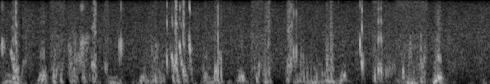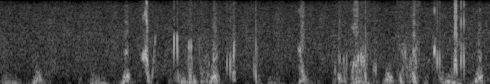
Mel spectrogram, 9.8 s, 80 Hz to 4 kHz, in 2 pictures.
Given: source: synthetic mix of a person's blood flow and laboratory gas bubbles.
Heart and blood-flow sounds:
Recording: Doppler ultrasound of blood flow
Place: precordium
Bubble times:
0.00-0.26 s: bubbles
0.49-0.98 s: bubbles
1.03-1.09 s: bubbles
1.17-1.24 s: bubbles
1.49-1.95 s: bubbles
2.01-2.26 s: bubbles
2.51-2.73 s: bubbles
2.85-3.39 s: bubbles
3.56-3.67 s: bubbles
3.72-4.29 s: bubbles
6.29-6.46 s: bubbles
6.60-7.10 s: bubbles
7.14-7.29 s: bubbles
7.40-7.51 s: bubbles
7.88-7.98 s: bubbles
8.22-8.69 s: bubbles
8.87-9.19 s: bubbles
9.21-9.37 s: bubbles
9.39-9.57 s: bubbles
From the record:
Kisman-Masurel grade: 232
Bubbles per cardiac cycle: several, 3 to 8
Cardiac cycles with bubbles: 50 to 99%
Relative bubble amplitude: moderate (0.250 to 0.450)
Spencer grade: 3 (all of the cardiac periods contain showers or single bubble signals, but not dominating or overriding the cardiac motion signals)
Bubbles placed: only in the low amplitude regions of the cardiac cycle

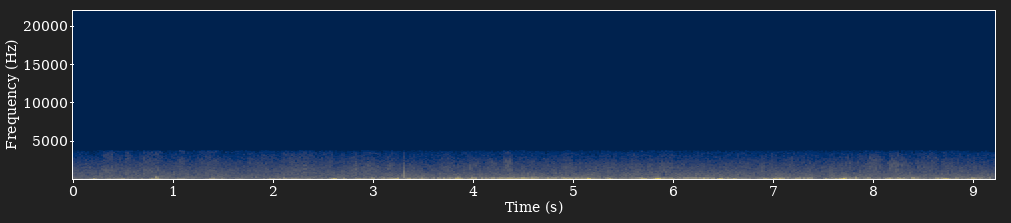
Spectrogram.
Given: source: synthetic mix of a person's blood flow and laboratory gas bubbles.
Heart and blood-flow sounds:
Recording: Doppler ultrasound of blood flow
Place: subclavian vein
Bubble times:
no bubbles
From the record:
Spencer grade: 0 (complete lack of bubble signals)

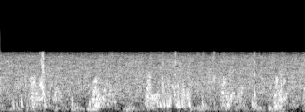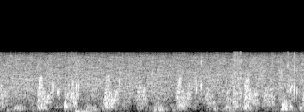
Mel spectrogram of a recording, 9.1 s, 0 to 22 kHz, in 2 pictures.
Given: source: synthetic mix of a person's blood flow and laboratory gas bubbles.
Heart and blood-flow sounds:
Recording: Doppler ultrasound of blood flow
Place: precordium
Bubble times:
0.18-0.82 s: bubbles
1.06-1.13 s: bubbles
1.31-1.58 s: bubbles
2.19-2.24 s: bubbles
2.33-2.90 s: bubbles
3.00-3.26 s: bubbles
3.38-3.50 s: bubbles
3.75-3.90 s: bubbles
4.18-4.33 s: bubbles
5.33-5.79 s: bubbles
6.34-6.44 s: bubbles
7.48-7.64 s: bubbles
7.96-8.35 s: bubbles
8.78-9.06 s: bubbles
From the record:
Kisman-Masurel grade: 243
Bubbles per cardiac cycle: several, 3 to 8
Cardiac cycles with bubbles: 100%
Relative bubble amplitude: loud (0.450 to 0.775)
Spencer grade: 3 (all of the cardiac periods contain showers or single bubble signals, but not dominating or overriding the cardiac motion signals)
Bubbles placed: anywhere in the cardiac cycle

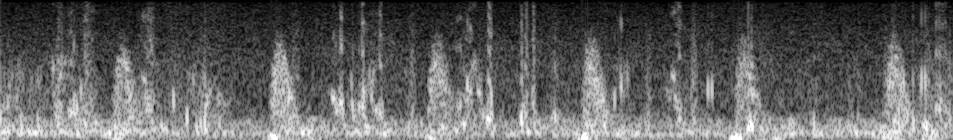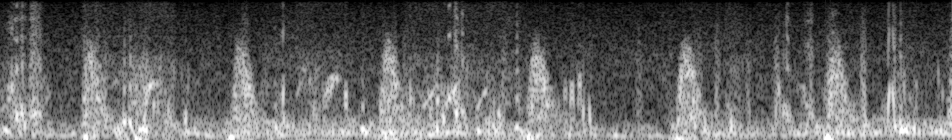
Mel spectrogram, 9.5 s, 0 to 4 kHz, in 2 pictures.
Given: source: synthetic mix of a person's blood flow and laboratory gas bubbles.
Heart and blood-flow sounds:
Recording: Doppler ultrasound of blood flow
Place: subclavian vein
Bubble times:
0.00-0.51 s: bubbles
0.54-0.61 s: bubbles
0.68-1.18 s: bubbles
1.45-1.52 s: bubbles
1.64-1.97 s: bubbles
2.19-2.54 s: bubbles
2.56-2.82 s: bubbles
2.98-3.18 s: bubbles
3.32-3.45 s: bubbles
3.52-3.60 s: bubbles
3.74-3.88 s: bubbles
4.03-4.12 s: bubbles
4.23-4.33 s: bubbles
4.44-5.04 s: bubbles
5.17-5.74 s: bubbles
5.96-6.66 s: bubbles
6.79-7.45 s: bubbles
7.55-7.76 s: bubbles
8.12-8.32 s: bubbles
8.38-8.48 s: bubbles
8.63-8.98 s: bubbles
9.16-9.53 s: bubbles
From the record:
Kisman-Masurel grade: 242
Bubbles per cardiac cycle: several, 3 to 8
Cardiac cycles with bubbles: 100%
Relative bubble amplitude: moderate (0.250 to 0.450)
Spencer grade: 3 (all of the cardiac periods contain showers or single bubble signals, but not dominating or overriding the cardiac motion signals)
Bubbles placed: anywhere in the cardiac cycle

